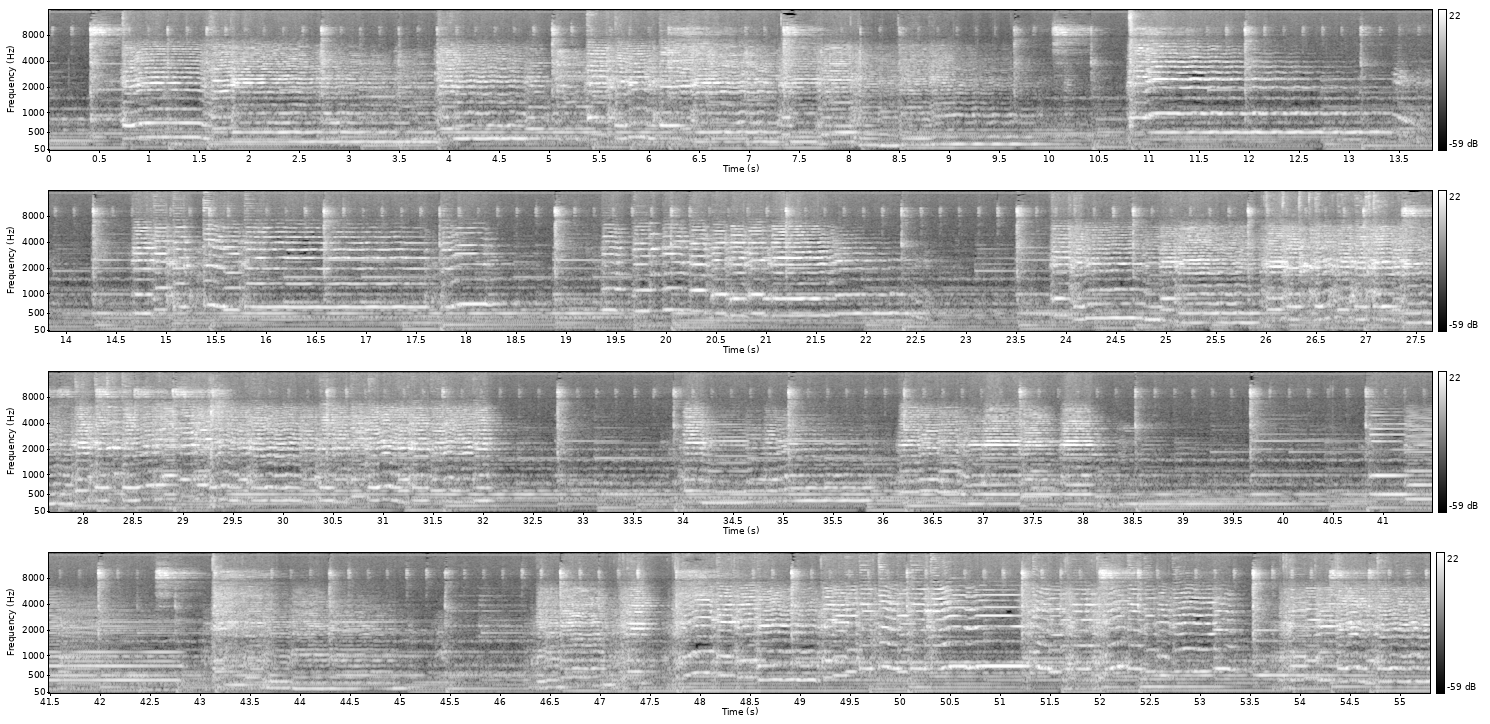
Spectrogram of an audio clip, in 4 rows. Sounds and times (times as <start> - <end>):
Strum: 0.0 - 55.3.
